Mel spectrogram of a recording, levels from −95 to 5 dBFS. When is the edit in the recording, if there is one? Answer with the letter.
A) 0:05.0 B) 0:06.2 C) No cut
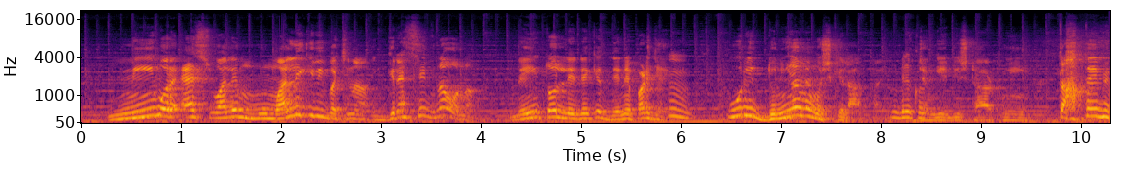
B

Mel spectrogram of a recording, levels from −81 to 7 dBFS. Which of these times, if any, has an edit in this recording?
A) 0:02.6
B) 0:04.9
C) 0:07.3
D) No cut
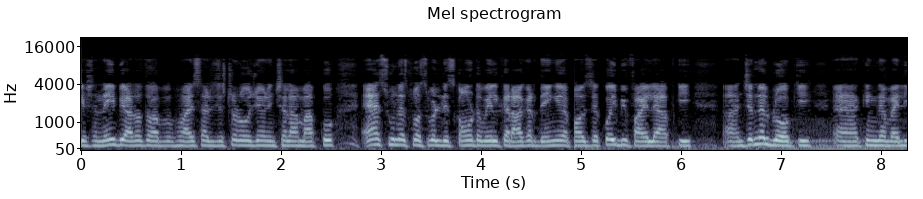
B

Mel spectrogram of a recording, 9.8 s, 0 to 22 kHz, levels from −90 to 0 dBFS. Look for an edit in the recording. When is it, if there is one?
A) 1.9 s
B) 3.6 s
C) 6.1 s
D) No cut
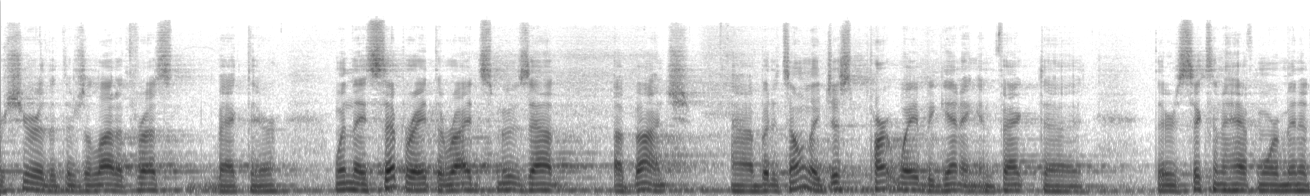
D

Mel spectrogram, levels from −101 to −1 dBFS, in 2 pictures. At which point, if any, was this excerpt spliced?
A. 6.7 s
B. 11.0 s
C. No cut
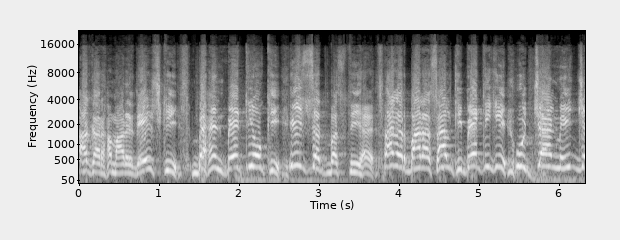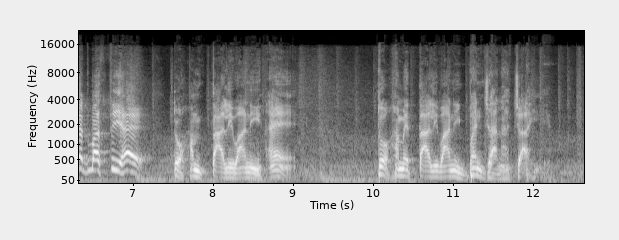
C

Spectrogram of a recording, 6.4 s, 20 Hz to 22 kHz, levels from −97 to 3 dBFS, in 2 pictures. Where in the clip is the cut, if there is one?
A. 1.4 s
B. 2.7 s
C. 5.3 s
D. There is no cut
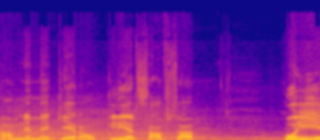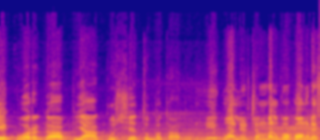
C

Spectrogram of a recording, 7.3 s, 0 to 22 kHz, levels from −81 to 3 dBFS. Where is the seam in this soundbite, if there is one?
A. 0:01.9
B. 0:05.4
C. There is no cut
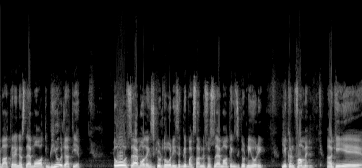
B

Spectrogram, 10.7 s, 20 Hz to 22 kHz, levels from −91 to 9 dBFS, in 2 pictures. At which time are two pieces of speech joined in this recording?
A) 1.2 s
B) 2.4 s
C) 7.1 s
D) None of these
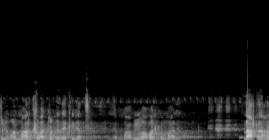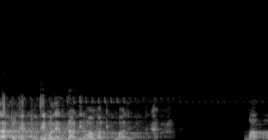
B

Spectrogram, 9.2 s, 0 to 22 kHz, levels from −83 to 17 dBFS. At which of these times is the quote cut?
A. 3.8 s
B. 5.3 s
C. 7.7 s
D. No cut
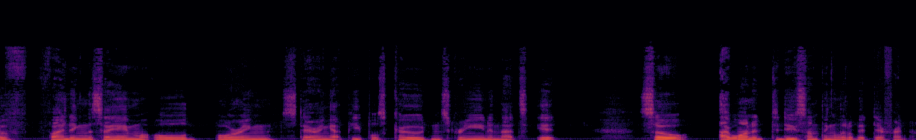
D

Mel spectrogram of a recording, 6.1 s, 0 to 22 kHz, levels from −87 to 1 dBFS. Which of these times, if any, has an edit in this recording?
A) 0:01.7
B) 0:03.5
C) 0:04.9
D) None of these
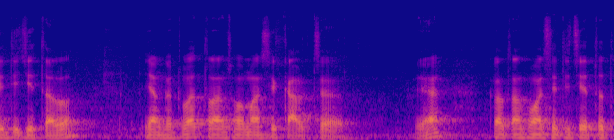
D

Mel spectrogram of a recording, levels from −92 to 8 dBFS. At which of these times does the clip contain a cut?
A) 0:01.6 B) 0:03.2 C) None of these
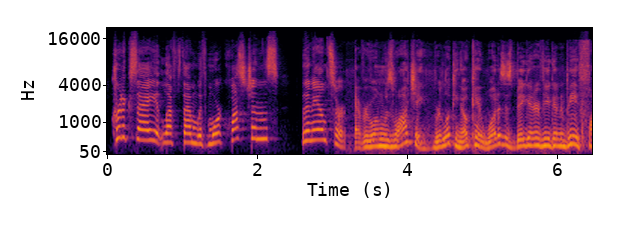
B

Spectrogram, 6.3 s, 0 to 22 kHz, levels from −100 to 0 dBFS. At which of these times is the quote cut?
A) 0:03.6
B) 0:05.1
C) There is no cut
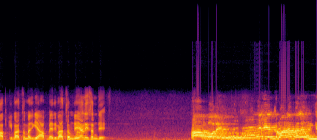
B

